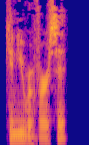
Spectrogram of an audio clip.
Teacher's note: Notice the rhythm. Can you reverse it? The stress is on verse.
